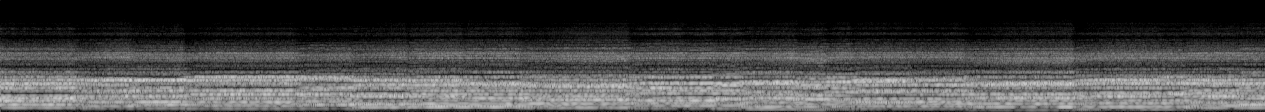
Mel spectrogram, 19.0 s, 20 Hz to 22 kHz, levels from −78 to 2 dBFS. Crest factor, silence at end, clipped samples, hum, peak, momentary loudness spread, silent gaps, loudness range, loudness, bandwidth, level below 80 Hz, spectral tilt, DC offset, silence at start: 14 dB; 0 s; under 0.1%; none; -4 dBFS; 3 LU; none; 1 LU; -18 LUFS; 11 kHz; -72 dBFS; -6 dB/octave; under 0.1%; 0 s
